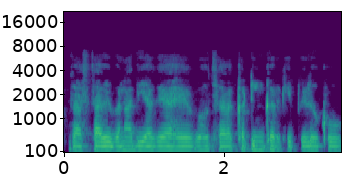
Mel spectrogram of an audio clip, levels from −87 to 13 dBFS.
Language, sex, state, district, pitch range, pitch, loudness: Hindi, male, Bihar, Jamui, 115-120 Hz, 120 Hz, -24 LUFS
